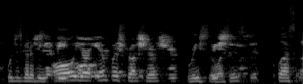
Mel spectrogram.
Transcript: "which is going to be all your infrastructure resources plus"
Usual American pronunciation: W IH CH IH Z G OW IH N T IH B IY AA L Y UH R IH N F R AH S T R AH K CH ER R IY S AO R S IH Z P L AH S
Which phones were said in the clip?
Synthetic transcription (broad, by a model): W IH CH IH Z G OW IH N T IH B IY AA L Y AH R IH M F R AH S T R AH K CH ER R IY S AO R S IH Z P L AH S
